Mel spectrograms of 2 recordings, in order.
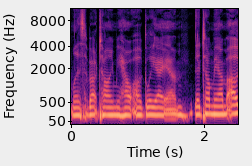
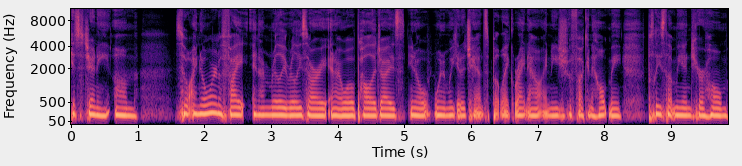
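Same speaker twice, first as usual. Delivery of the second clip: mock whispering.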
